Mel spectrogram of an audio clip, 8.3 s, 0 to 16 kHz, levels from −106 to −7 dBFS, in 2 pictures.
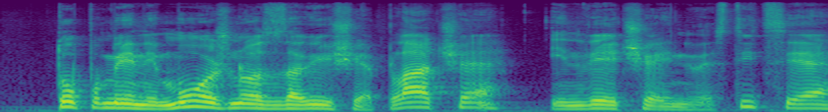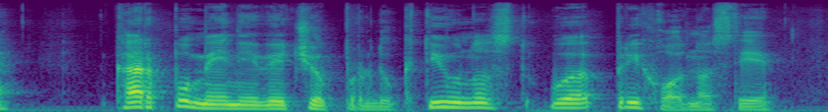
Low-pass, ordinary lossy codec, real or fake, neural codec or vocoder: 14.4 kHz; none; real; none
